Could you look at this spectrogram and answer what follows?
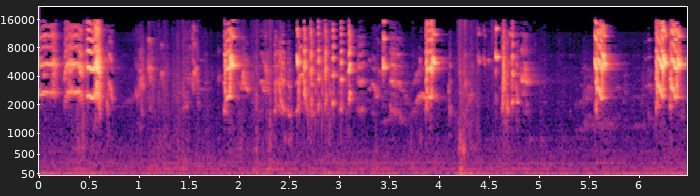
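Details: About 15 days old, a Fischer's lovebird chick bred in captivity from a lutino and pastel blue pair calls in scattered high, harsh squeaks and short stuttered chirps separated by quiet gaps.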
